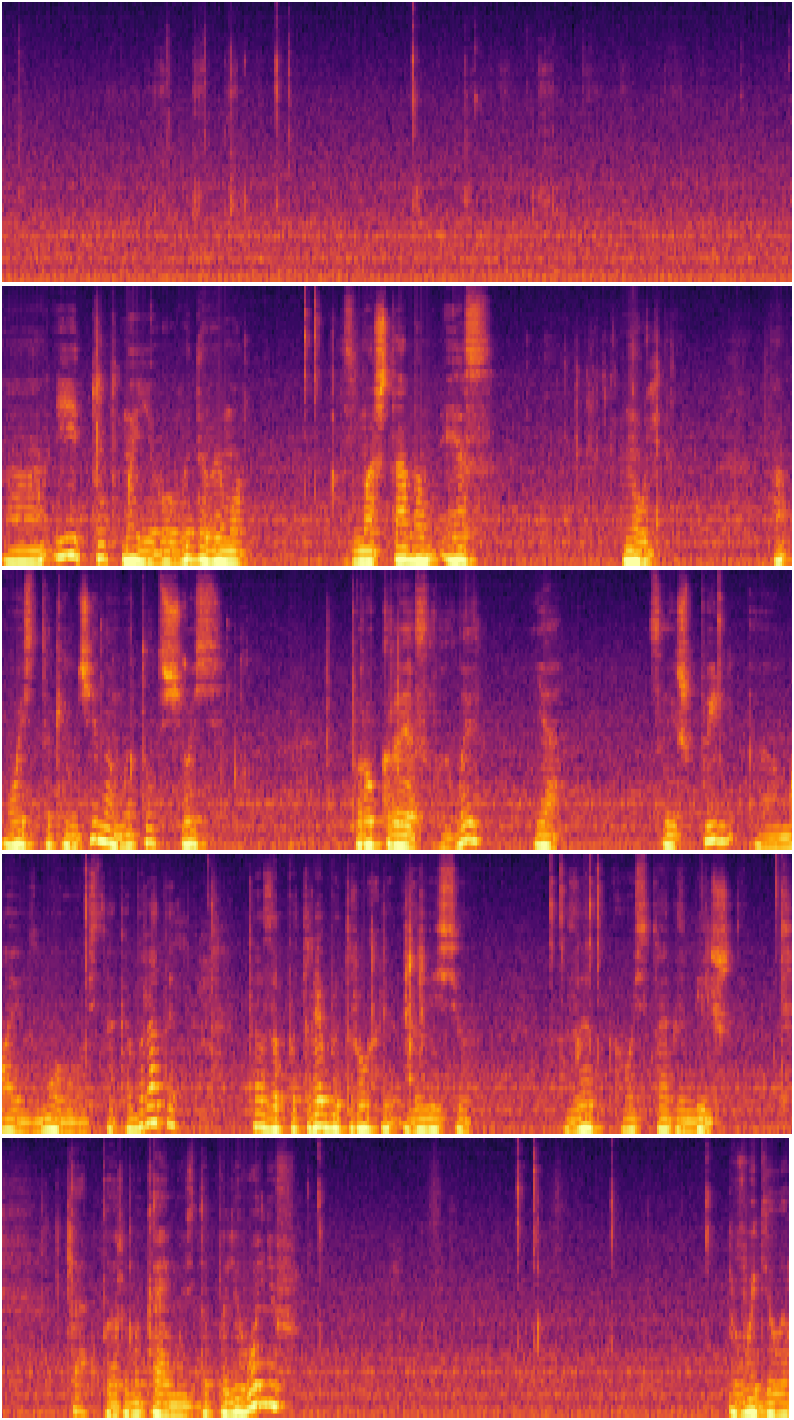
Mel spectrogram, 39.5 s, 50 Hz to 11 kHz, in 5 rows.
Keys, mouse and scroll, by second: 1.1-2.8 scroll down 15, 2.8-4.8 middle drag, 4.8-6.2 scroll up 11, 6.6-7.4 scroll up 4, 7.4-8.9 scroll up 2, 8.9 e, 16.0-17.6 scroll down 7, 17.6-19.8 scroll up 6, 19.8 1, 23.0 drag, 25.1-26.1 scroll down 10, 27.4 g, 29.6 click, 30.3-32.3 scroll down 5, 32.3 3, 33.2-36.3 middle drag, 37.0 shift+middle click, 37.8-39.4 middle drag.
